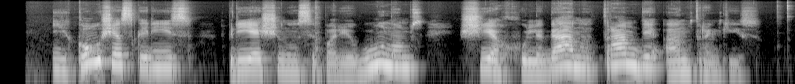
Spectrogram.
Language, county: Lithuanian, Panevėžys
